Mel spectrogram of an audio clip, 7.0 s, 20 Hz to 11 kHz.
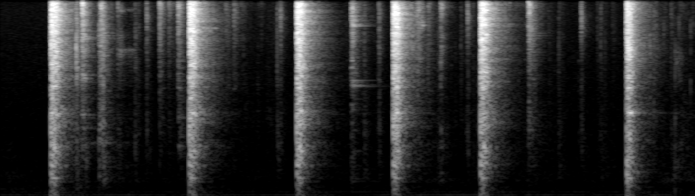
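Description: An Umarex Beretta Px4 airsoft BB pistol fired in a steady series of about seven sharp, loud cracks roughly a second apart, each followed by brief rattling and impact clatter, up close with no talk.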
